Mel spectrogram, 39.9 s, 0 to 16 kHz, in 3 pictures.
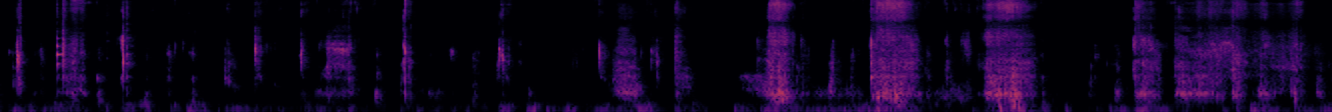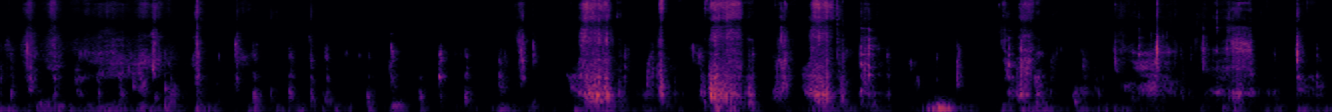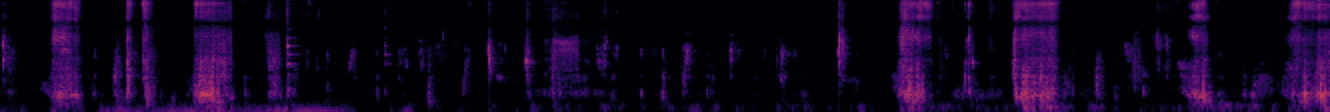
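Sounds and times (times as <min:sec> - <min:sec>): person chewing and biting: 0:30.9 - 0:39.9
wet mouth sounds: 0:35.0 - 0:37.4, 0:38.1 - 0:39.9.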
